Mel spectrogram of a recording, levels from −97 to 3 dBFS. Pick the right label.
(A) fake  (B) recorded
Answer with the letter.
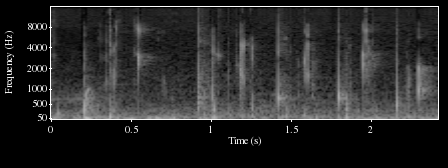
B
